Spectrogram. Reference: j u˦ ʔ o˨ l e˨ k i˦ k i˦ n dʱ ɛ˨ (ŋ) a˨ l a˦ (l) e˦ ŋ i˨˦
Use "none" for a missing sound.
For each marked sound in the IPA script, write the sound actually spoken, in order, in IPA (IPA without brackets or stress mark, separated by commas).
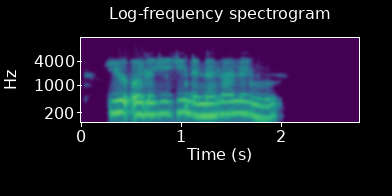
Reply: n, l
